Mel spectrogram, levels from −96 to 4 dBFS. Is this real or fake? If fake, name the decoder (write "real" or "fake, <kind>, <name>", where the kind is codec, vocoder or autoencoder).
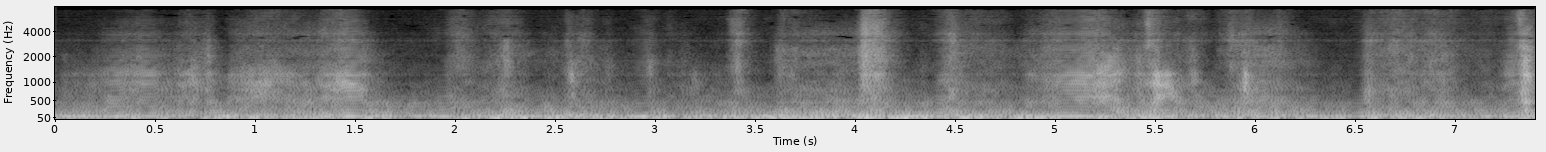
fake, vocoder, Vocos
